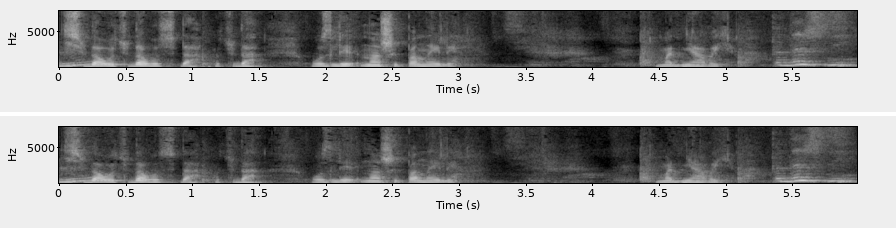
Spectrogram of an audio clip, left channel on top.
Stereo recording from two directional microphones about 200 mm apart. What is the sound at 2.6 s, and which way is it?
Speech, 15° left (ahead or behind).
